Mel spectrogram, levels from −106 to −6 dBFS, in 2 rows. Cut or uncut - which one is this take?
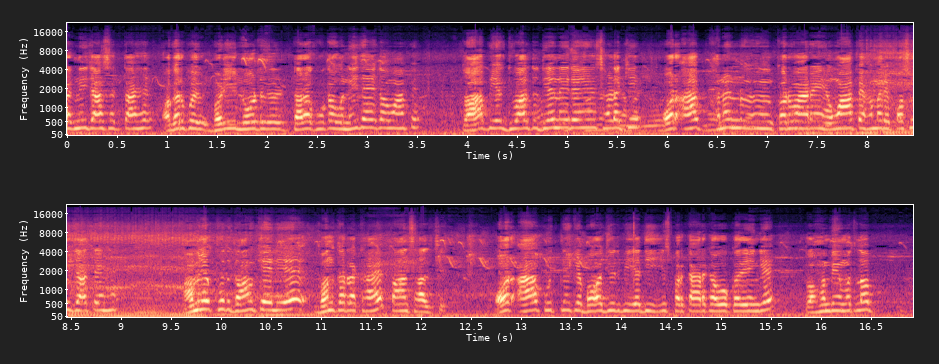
uncut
